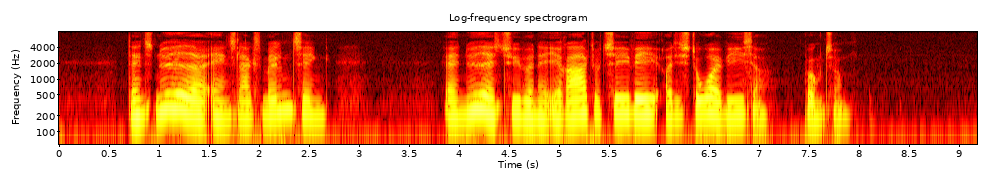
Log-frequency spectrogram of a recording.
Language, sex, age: Danish, female, 32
